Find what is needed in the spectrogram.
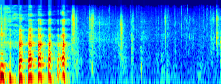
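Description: A man laughing, a quick run of 'ha' pulses lasting about a second and a half, then faint scattered clicks and rustles.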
